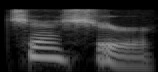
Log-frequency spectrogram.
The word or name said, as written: Cheshire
